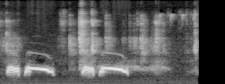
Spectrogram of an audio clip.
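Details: Spotted dove, male and female, calling for decoy-bird training: two paired phrases of a short coo then a longer falling one, overlaid by scattered chirps and twitters of other birds before it ends.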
